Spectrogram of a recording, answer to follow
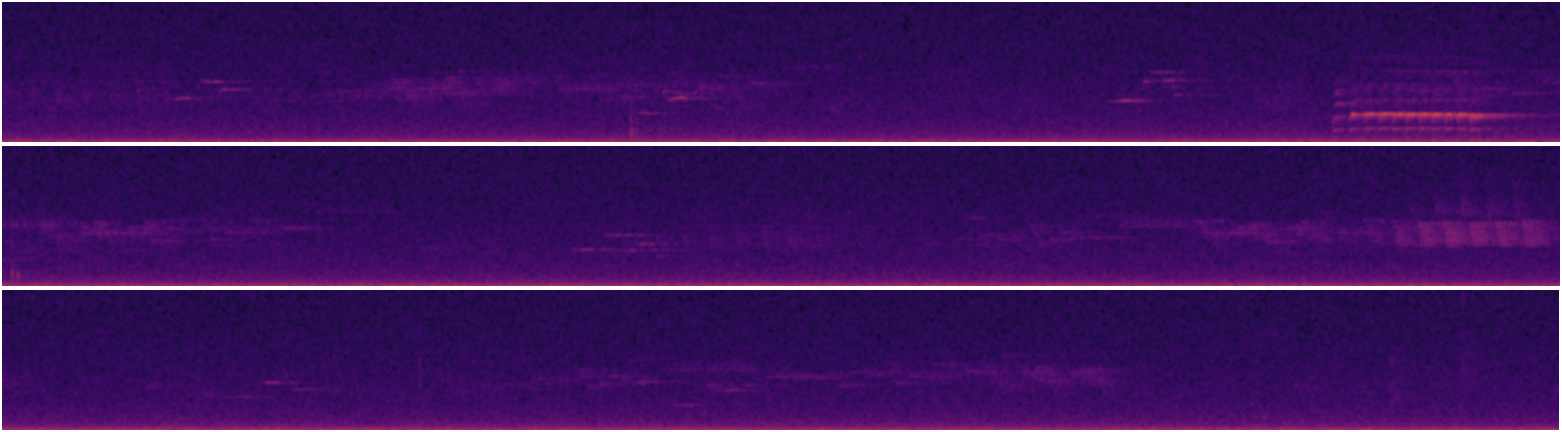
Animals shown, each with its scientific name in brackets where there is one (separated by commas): Pileated Woodpecker (Dryocopus pileatus), Ovenbird (Seiurus aurocapilla), Common Yellowthroat (Geothlypis trichas), Winter Wren (Troglodytes hiemalis), Hermit Thrush (Catharus guttatus)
